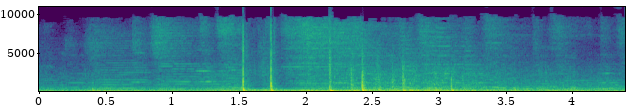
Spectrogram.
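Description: Aerial fireworks shells bursting, with a run of sharp bangs from about a second and a half in, over a low, continuous rumble of booms. Music plays at the same time.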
